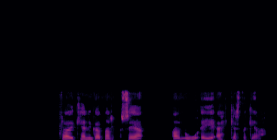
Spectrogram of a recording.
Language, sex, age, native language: Icelandic, female, 50-59, Icelandic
